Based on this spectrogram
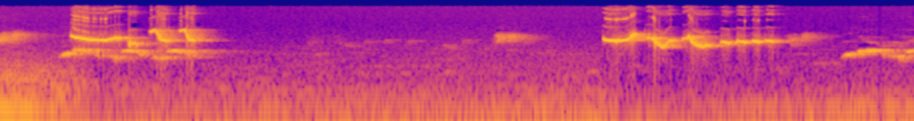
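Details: ['Orange-headed thrush singing as a lure to make birds answer. Two bursts of rich, fast whistled phrases, high and lower, are separated by several seconds of near quiet, with a short soft note between them.']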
